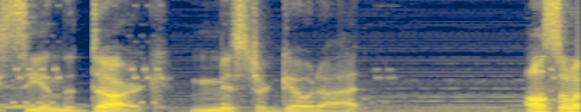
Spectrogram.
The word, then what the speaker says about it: Godot: Godot. Also, I know his name is pronounced Godot, I just pronounce it Godot because I like it better that way.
